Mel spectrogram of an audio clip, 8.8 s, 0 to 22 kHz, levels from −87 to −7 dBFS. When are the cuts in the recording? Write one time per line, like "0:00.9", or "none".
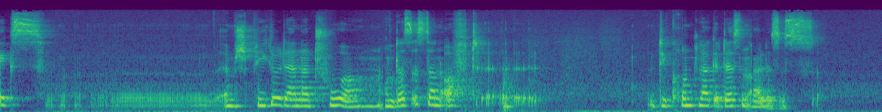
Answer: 0:03.8
0:07.5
